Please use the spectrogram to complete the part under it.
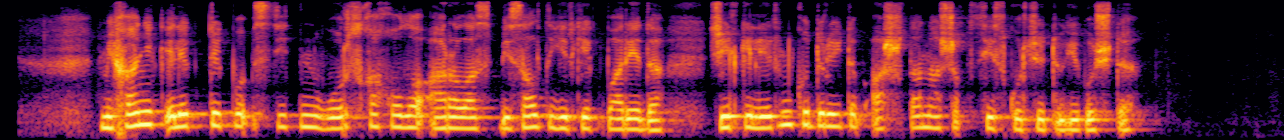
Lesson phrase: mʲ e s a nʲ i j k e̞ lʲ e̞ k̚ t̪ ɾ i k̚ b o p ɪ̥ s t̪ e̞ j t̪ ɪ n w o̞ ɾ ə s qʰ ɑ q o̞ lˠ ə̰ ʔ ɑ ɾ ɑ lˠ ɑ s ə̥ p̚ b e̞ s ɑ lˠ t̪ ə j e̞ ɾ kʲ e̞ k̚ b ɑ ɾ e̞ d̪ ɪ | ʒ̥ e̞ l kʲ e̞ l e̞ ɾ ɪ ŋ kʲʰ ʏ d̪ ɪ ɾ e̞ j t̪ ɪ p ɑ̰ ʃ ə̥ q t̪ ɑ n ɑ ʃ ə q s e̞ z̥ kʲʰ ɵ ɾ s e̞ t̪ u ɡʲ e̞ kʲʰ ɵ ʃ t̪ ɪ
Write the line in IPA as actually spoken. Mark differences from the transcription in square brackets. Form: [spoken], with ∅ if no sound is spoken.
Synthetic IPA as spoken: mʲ e [χ] a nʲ i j k e̞ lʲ e̞ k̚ t̪ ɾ i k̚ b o p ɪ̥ s t̪ e̞ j t̪ ɪ n w o̞ ɾ ə s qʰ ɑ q o̞ lˠ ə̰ ʔ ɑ ɾ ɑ lˠ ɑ s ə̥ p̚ b e̞ s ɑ lˠ t̪ ə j e̞ ɾ kʲ e̞ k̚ b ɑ ɾ e̞ d̪ ɪ | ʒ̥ e̞ l kʲ e̞ l e̞ ɾ ɪ ŋ kʲʰ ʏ d̪ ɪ ɾ e̞ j t̪ ɪ p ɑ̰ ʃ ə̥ q t̪ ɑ n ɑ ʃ ə q s e̞ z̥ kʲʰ ɵ ɾ s e̞ t̪ u ɡʲ e̞ kʲʰ ɵ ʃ t̪ ɪ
